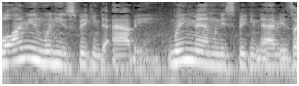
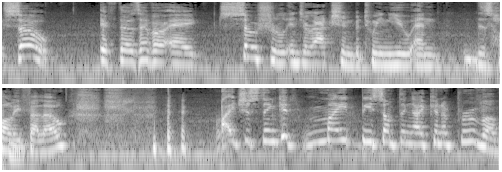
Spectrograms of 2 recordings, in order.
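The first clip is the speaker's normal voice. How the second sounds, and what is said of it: Put-on British accent. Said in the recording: “British accent? That's lovely. I, I, thought I was back home.”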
